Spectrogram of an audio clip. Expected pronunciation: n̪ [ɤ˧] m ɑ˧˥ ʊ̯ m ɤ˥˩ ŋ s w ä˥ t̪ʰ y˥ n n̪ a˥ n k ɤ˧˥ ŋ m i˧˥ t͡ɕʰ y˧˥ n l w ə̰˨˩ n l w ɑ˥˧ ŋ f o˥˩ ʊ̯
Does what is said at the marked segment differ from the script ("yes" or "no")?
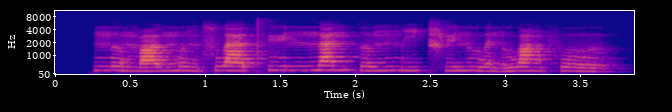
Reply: yes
